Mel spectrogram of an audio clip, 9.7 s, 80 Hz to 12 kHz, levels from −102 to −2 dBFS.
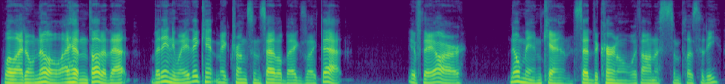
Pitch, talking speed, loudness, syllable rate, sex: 135 Hz, 180 wpm, -19 LUFS, 5.4 syllables/s, male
